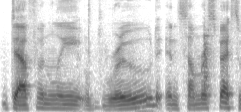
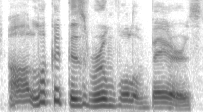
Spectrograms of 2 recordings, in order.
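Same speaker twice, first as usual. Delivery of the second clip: high-pitched delighted coo; cutesy gushing; 6 semitones higher than usual. Real, not acted. Reviewer admiring a room full of bears, cooing high. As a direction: coo adoringly in a raised, cutesy voice.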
